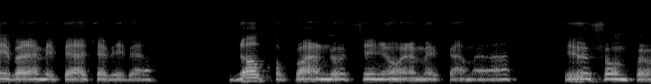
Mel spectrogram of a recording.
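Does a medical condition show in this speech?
Yes: amyotrophic lateral sclerosis; still speaks.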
